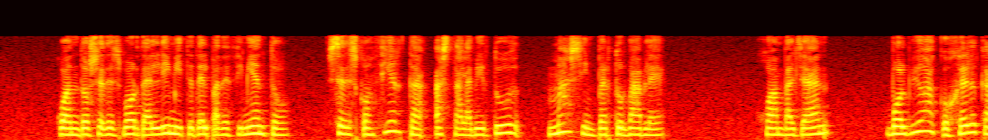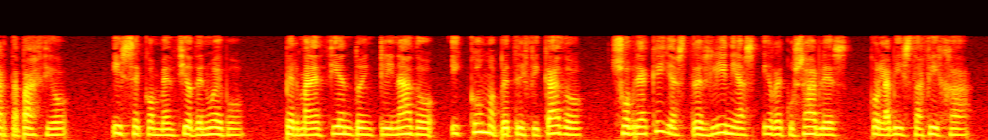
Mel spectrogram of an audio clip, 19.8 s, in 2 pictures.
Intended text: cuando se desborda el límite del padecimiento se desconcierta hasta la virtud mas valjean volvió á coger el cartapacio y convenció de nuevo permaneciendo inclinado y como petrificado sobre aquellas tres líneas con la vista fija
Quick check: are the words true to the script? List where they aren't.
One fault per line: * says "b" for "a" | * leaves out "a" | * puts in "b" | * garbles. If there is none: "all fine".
* puts in "imperturbable juan"
* puts in "se"
* puts in "irrecusables"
